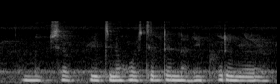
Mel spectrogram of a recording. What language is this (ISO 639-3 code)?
brx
